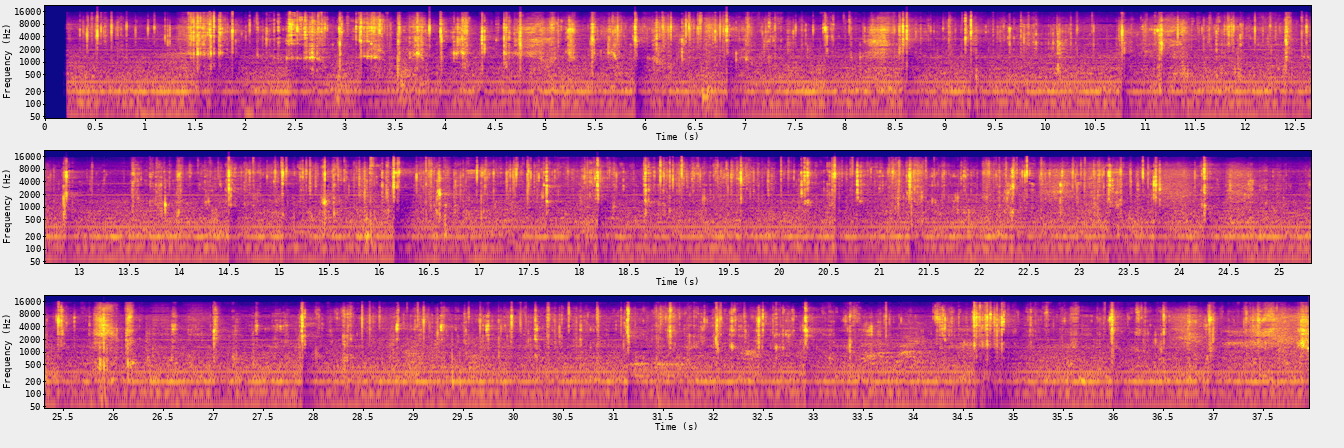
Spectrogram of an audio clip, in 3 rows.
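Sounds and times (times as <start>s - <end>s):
person chewing: 0.2s - 37.9s
snail shells clicking and crackling: 0.3s - 4.6s, 5.2s - 23.7s.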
